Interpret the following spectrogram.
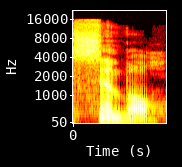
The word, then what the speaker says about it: symbol: Two words that make exactly the same sound in English are called homophones.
